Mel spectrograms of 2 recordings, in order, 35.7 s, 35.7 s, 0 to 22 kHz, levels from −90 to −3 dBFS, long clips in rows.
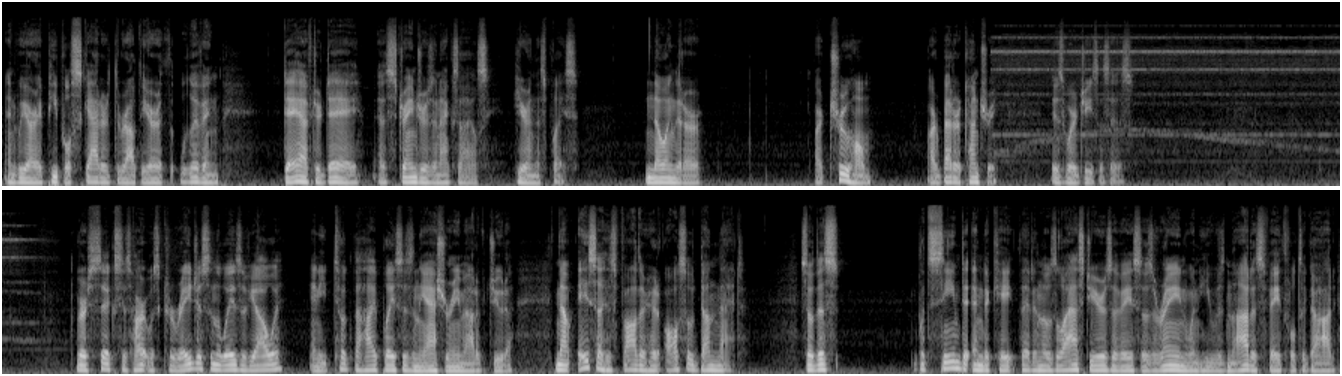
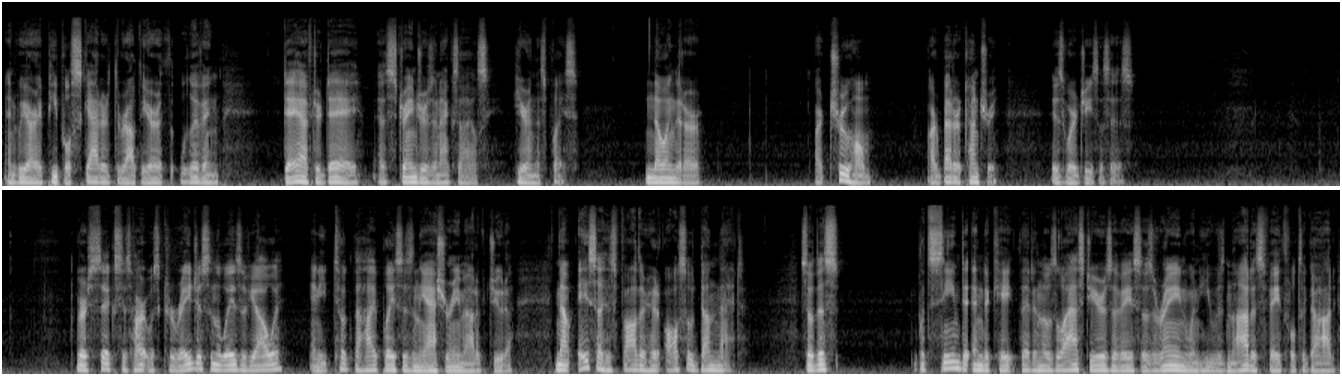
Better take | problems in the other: second | alarm; faint; from 13 to 18 s; peak 15 dB below the speech

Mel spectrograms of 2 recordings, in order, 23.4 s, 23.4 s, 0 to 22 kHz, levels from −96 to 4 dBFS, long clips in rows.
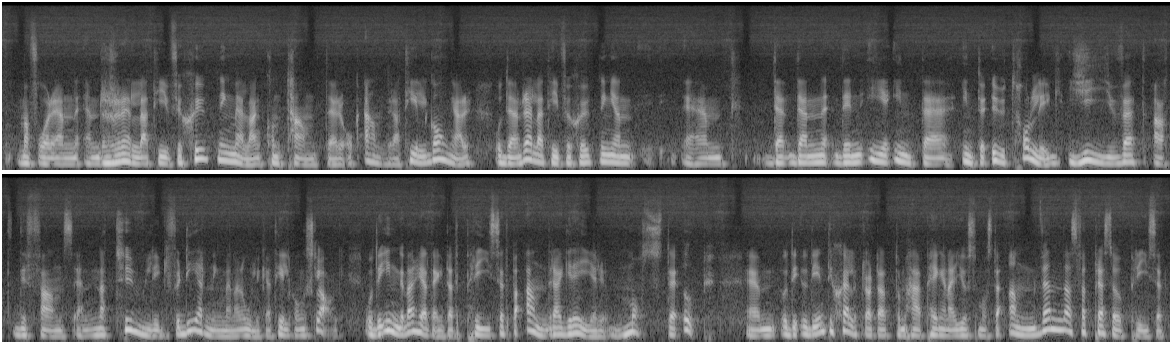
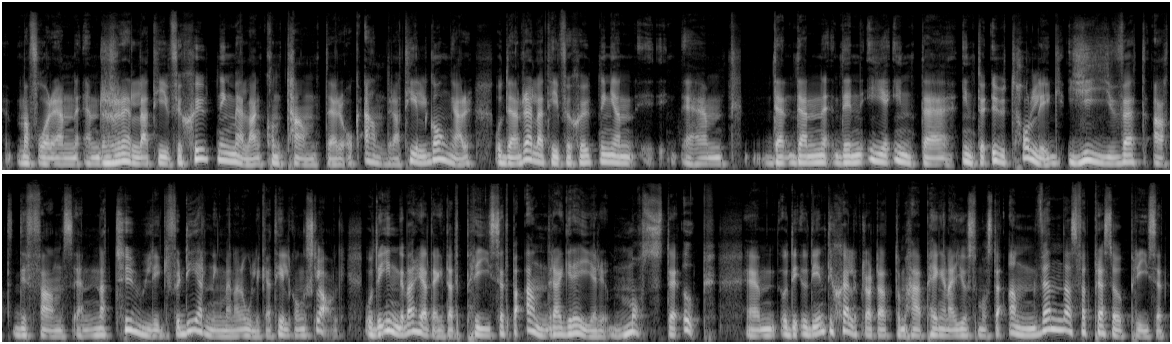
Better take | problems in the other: second | hiss; noticeable; throughout; 20 dB below the speech

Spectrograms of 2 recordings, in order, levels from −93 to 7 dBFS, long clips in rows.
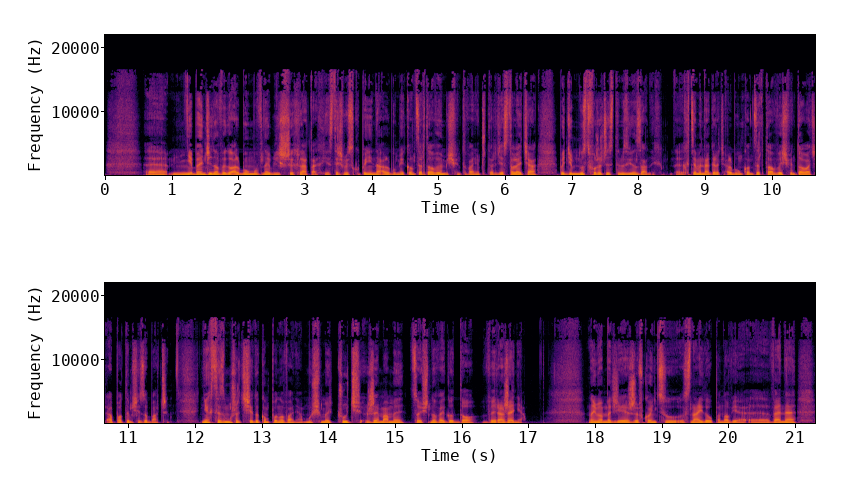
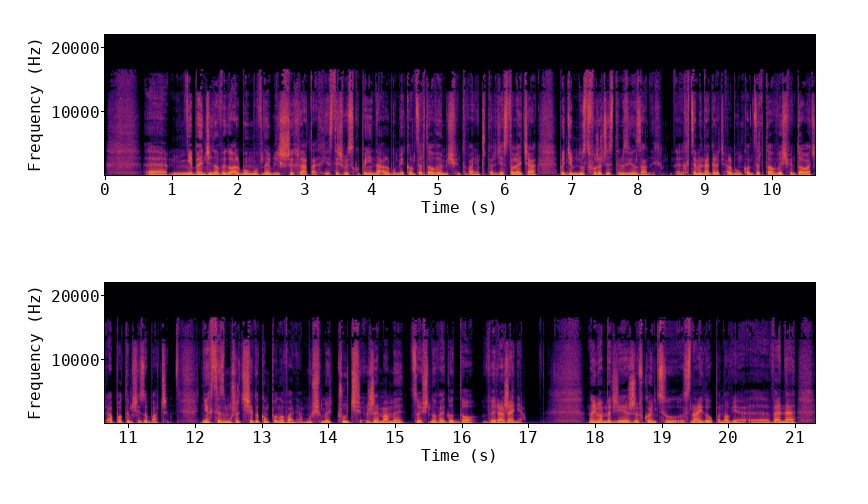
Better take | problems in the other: neither | none

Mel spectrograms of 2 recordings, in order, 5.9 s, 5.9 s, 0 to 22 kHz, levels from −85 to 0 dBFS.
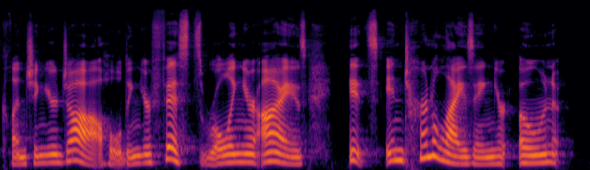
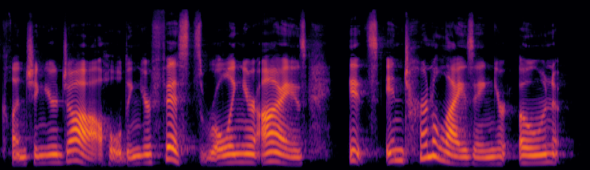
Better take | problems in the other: first | thin; somewhat; fading below 300 Hz

